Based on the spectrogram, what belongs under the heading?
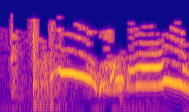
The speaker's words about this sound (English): Oh, Mrs. Chatsworth, I'm so sorry. I had no idea you were right outside the door. Are you hurt? Oh, my nose.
